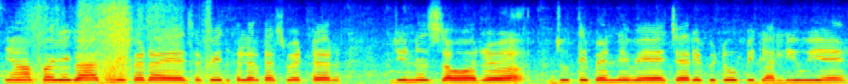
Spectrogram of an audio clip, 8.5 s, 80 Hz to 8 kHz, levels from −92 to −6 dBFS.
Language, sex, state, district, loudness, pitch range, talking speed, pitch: Hindi, female, Rajasthan, Bikaner, -15 LUFS, 225-240 Hz, 155 wpm, 235 Hz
